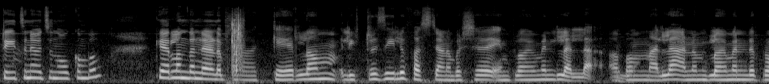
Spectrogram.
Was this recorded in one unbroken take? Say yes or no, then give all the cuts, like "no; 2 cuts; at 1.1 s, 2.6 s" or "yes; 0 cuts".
no; 1 cut; at 2.3 s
